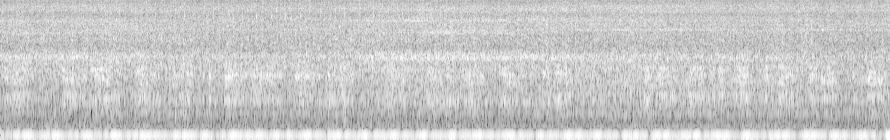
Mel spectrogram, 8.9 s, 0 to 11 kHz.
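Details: 1994 Chevrolet Caprice LT1 V8 at idle, recorded under the hood: deep constant hum with a faint whooshing rub; cause unknown, owner seeking input; whooshing rubbing noise.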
